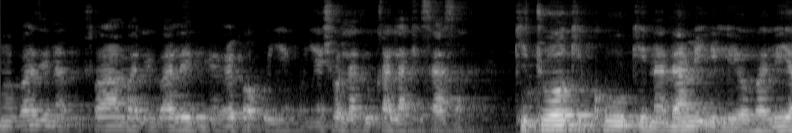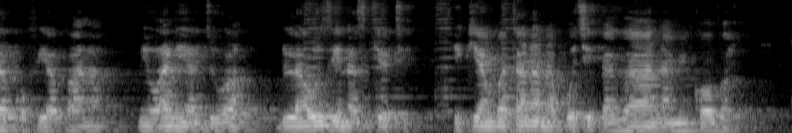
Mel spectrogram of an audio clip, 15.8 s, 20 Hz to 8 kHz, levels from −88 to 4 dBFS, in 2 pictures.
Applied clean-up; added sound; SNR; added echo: neural separator model SepFormer DNS4.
